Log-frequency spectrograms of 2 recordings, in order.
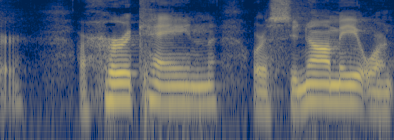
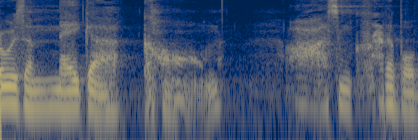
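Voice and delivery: whispered calm; 4 semitones lower, 8 dB quieter than usual. Acted. Contrast to mega storm.

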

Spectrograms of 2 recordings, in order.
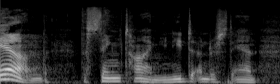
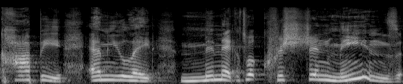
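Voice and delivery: higher-pitched, emphatic preacher's charge; forceful preaching; 8 semitones higher, 6 dB louder than usual. Real, not acted. Preacher telling God's children to copy Jesus, emphatic preaching. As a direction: press each word on the congregation.

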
